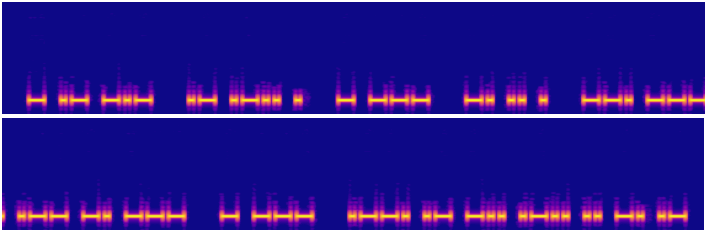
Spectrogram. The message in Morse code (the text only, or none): TAK ALE TO NIE GOWNO TO PADLINA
